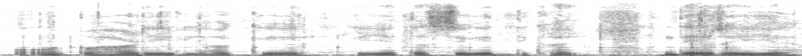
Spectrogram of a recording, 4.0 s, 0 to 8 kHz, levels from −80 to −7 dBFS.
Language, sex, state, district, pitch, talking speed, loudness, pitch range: Hindi, male, Rajasthan, Nagaur, 135 Hz, 135 wpm, -35 LUFS, 130-140 Hz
